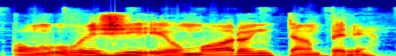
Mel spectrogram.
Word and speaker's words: Tampere: você vive cara bom hoje eu moro em tampere é o jeito que você fala a gente se escreve é bem no centro da finlândia e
